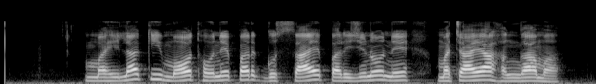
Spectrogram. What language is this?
Hindi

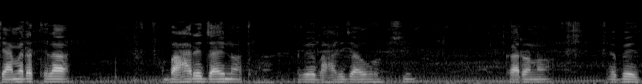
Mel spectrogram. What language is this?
Odia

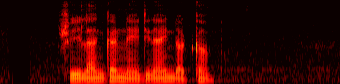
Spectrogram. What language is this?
Sinhala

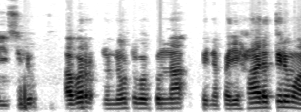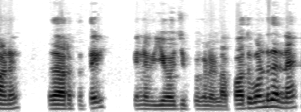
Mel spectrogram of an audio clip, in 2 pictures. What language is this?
Malayalam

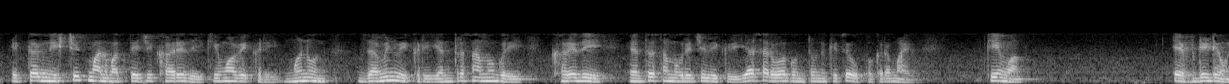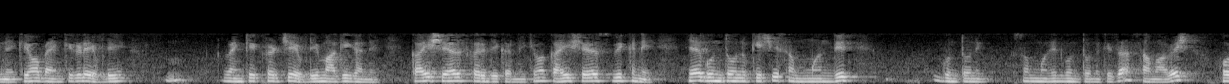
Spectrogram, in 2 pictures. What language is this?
Marathi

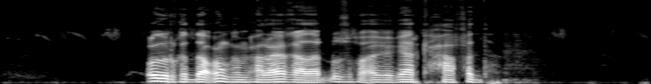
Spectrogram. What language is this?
Somali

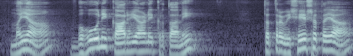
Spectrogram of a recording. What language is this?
Sanskrit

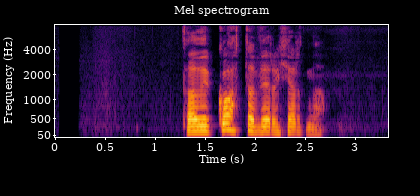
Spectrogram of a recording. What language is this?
Icelandic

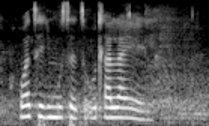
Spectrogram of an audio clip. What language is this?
Tswana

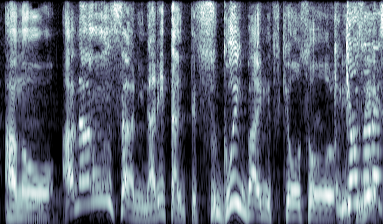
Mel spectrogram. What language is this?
Japanese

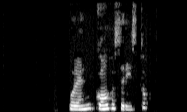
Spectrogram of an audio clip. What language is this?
Galician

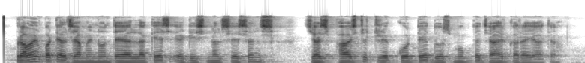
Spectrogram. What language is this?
Gujarati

